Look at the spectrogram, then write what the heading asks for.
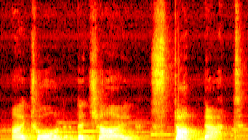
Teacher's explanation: now the stress is on both the syllables, stop also and that also. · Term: spondy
